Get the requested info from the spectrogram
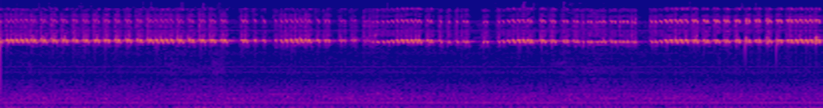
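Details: Cricket used as a song model for songbirds: shrill, high pulsed chirping delivered in runs broken by several short pauses, over a quiet low hum.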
